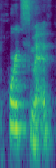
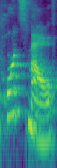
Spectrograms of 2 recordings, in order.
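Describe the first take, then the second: First: The ending is said as a reduced 'muth'. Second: The ending is said as a full 'mouth'. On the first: The speaker calls it right. "Tina, stop. It's Portsmouth" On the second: The speaker calls it wrong. "everybody at the base in Alaska was making fun of me"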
